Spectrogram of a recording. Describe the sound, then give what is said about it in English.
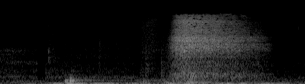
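Someone takes a deep breath in, then gives a longer, fuller exhale during a guided breathing exercise. Both breaths are soft and airy, with the breath out louder and broader than the breath in. “One more deep breath in, one more exhale.”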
